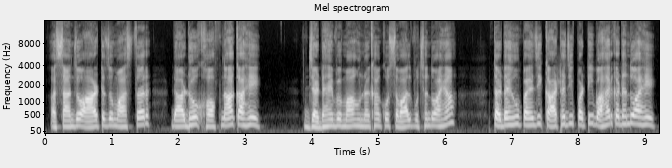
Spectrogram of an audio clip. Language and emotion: Sindhi, fearful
